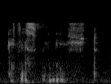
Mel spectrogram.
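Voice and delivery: awed whisper of the dying cry; hushed whisper. Retold or imitated. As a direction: whisper "It is finished" almost silently. Quoting Jesus' last cry.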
